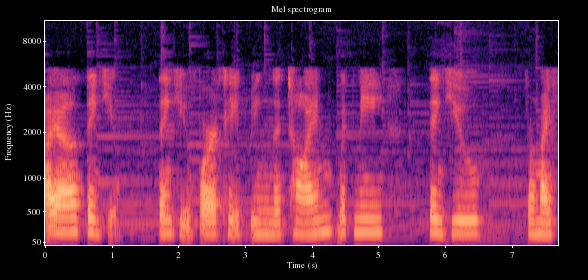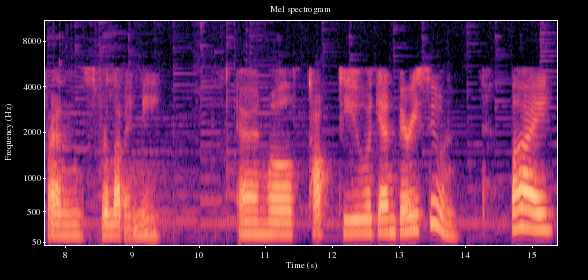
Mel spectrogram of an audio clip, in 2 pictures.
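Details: Adult woman with Broca's aphasia after a stroke that injured the Broca region of her brain, with word-finding problems and word substitutions; she tires as the day goes on and is more fluent on familiar topics.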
